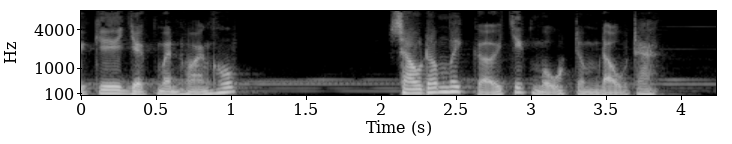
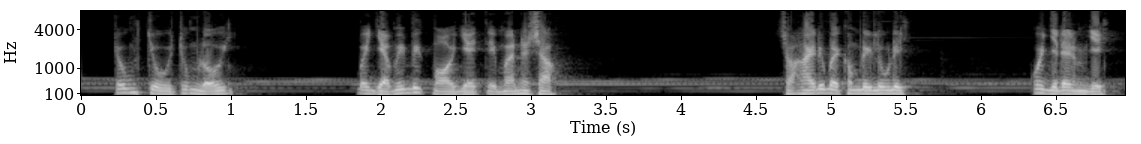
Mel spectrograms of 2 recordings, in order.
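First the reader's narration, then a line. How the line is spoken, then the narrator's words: Angry voice. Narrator (Vietnamese): giọng nói có vẻ tức giận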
